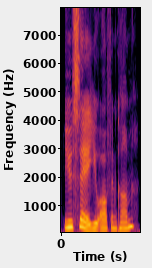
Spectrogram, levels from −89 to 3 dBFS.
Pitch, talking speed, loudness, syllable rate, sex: 205 Hz, 190 wpm, -16 LUFS, 4.4 syllables/s, female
